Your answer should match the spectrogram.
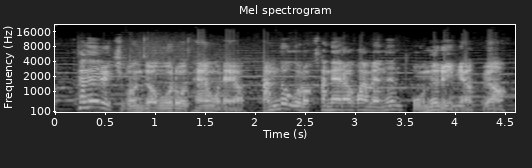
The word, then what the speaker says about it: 金: 단독으로 카네라고 하면은 돈을 의미하고요.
